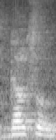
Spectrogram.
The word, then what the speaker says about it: gung fu: is another word for the Cantonese pronunciation for Kung Fu so when you hear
